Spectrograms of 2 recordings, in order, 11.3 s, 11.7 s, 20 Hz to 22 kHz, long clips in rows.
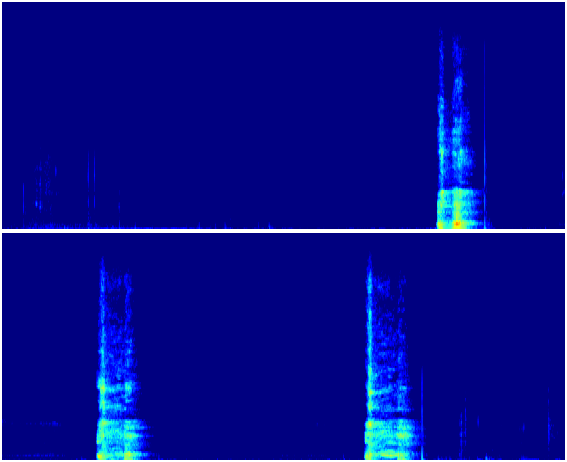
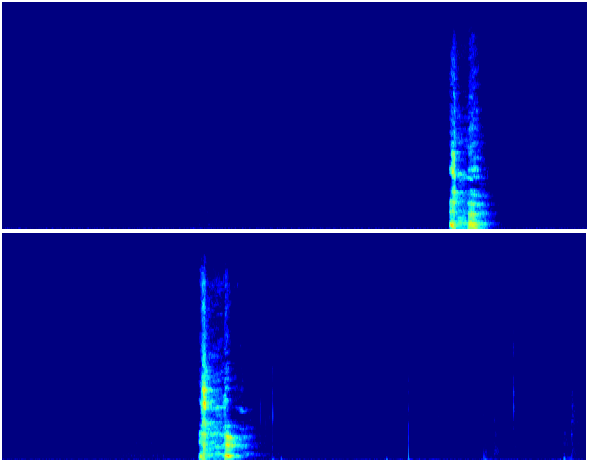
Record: three_cough_length: 11.3 s
three_cough_amplitude: 20294
three_cough_signal_mean_std_ratio: 0.24
cough_length: 11.7 s
cough_amplitude: 19867
cough_signal_mean_std_ratio: 0.18
survey_phase: beta (2021-08-13 to 2022-03-07)
age: 65+
gender: Male
wearing_mask: 'No'
symptom_none: true
smoker_status: Never smoked
respiratory_condition_asthma: false
respiratory_condition_other: false
recruitment_source: REACT
submission_delay: 5 days
covid_test_result: Negative
covid_test_method: RT-qPCR
influenza_a_test_result: Negative
influenza_b_test_result: Negative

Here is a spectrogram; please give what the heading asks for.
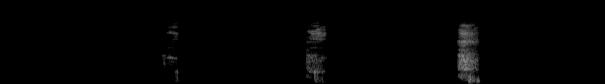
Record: exhalation_length: 6.1 s
exhalation_amplitude: 4532
exhalation_signal_mean_std_ratio: 0.19
survey_phase: beta (2021-08-13 to 2022-03-07)
age: 65+
gender: Female
wearing_mask: 'No'
symptom_none: true
smoker_status: Never smoked
respiratory_condition_asthma: false
respiratory_condition_other: false
recruitment_source: REACT
submission_delay: 2 days
covid_test_result: Negative
covid_test_method: RT-qPCR
influenza_a_test_result: Negative
influenza_b_test_result: Negative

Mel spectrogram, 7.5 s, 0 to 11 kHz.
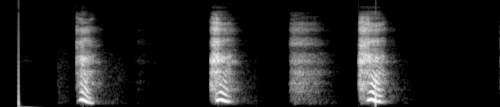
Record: exhalation_length: 7.5 s
exhalation_amplitude: 20747
exhalation_signal_mean_std_ratio: 0.29
survey_phase: beta (2021-08-13 to 2022-03-07)
age: 65+
gender: Female
wearing_mask: 'No'
symptom_runny_or_blocked_nose: true
smoker_status: Ex-smoker
respiratory_condition_asthma: false
respiratory_condition_other: false
recruitment_source: REACT
submission_delay: 5 days
covid_test_result: Negative
covid_test_method: RT-qPCR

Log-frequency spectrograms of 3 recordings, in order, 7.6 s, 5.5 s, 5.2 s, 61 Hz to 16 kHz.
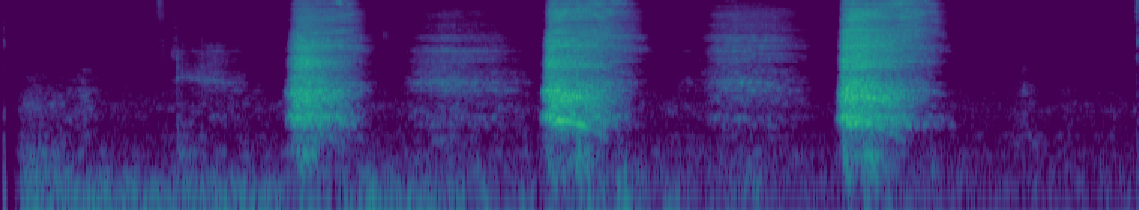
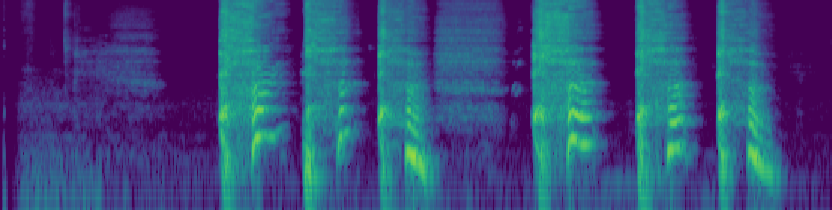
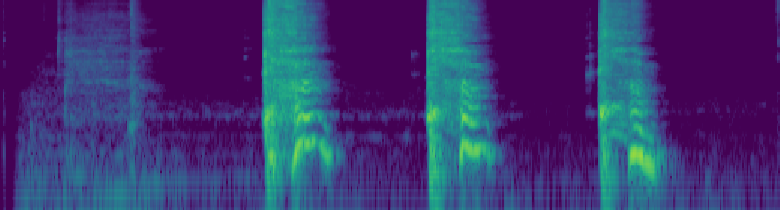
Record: exhalation_length: 7.6 s
exhalation_amplitude: 17142
exhalation_signal_mean_std_ratio: 0.35
cough_length: 5.5 s
cough_amplitude: 32768
cough_signal_mean_std_ratio: 0.47
three_cough_length: 5.2 s
three_cough_amplitude: 32768
three_cough_signal_mean_std_ratio: 0.38
survey_phase: alpha (2021-03-01 to 2021-08-12)
age: 45-64
gender: Female
wearing_mask: 'No'
symptom_none: true
smoker_status: Never smoked
respiratory_condition_asthma: false
respiratory_condition_other: false
recruitment_source: REACT
submission_delay: 1 day
covid_test_result: Negative
covid_test_method: RT-qPCR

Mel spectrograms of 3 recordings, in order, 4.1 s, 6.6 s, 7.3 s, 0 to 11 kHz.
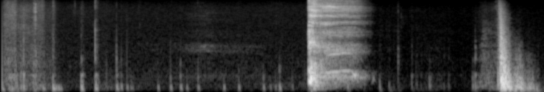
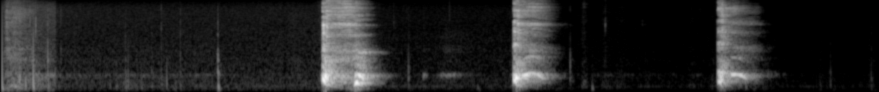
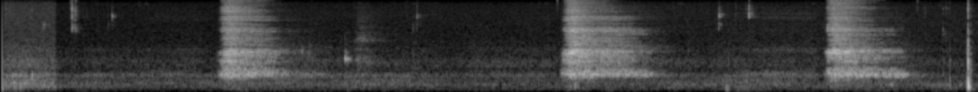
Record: cough_length: 4.1 s
cough_amplitude: 32768
cough_signal_mean_std_ratio: 0.23
three_cough_length: 6.6 s
three_cough_amplitude: 32056
three_cough_signal_mean_std_ratio: 0.21
exhalation_length: 7.3 s
exhalation_amplitude: 5722
exhalation_signal_mean_std_ratio: 0.4
survey_phase: alpha (2021-03-01 to 2021-08-12)
age: 18-44
gender: Female
wearing_mask: 'No'
symptom_fatigue: true
symptom_change_to_sense_of_smell_or_taste: true
symptom_loss_of_taste: true
symptom_onset: 3 days
smoker_status: Never smoked
respiratory_condition_asthma: false
respiratory_condition_other: false
recruitment_source: Test and Trace
submission_delay: 2 days
covid_test_result: Positive
covid_test_method: RT-qPCR
covid_ct_value: 21.1
covid_ct_gene: ORF1ab gene
covid_ct_mean: 21.2
covid_viral_load: 110000 copies/ml
covid_viral_load_category: Low viral load (10K-1M copies/ml)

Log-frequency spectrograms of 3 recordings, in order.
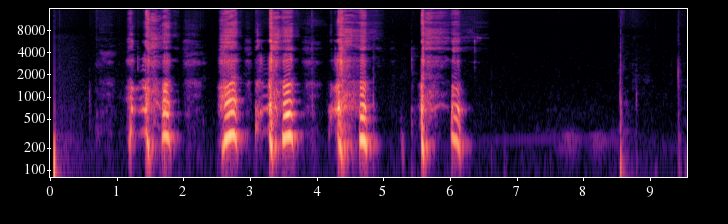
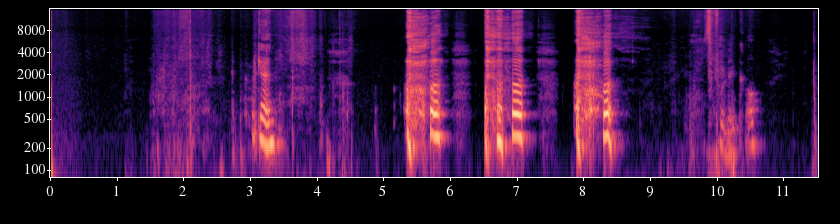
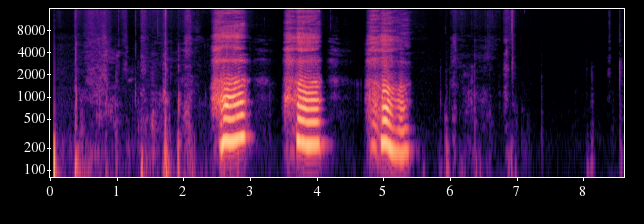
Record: cough_length: 9.6 s
cough_amplitude: 29956
cough_signal_mean_std_ratio: 0.32
three_cough_length: 11.5 s
three_cough_amplitude: 32767
three_cough_signal_mean_std_ratio: 0.32
exhalation_length: 8.6 s
exhalation_amplitude: 32767
exhalation_signal_mean_std_ratio: 0.34
survey_phase: beta (2021-08-13 to 2022-03-07)
age: 65+
gender: Female
wearing_mask: 'No'
symptom_none: true
smoker_status: Never smoked
respiratory_condition_asthma: true
respiratory_condition_other: false
recruitment_source: REACT
submission_delay: 2 days
covid_test_result: Negative
covid_test_method: RT-qPCR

